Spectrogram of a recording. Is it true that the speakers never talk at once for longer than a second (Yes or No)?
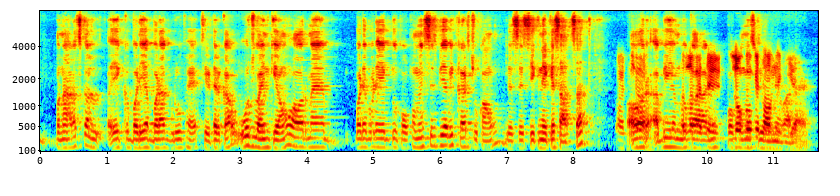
No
